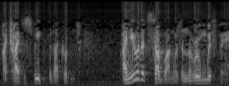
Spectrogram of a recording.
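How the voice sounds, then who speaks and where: Doctor Watson, very deep English narrator. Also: male voice, huge pitch swings. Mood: weary, reflective. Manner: measured, reflective storytelling. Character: gentlemanly doctor narrating his own ordeal. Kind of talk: 1950s-60s British radio drama narration. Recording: dull, slightly noisy old radio recording.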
